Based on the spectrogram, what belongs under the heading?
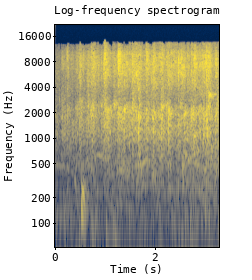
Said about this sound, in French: Je vous demande d'applaudir chaleureusement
